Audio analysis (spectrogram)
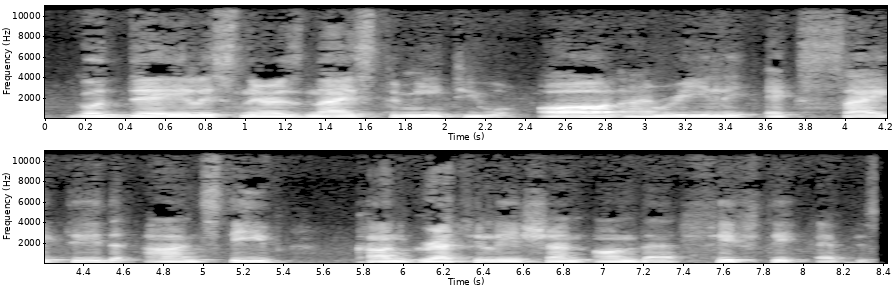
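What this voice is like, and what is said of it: Jamaican accent. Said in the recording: “accent,... he's in Jamaica”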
